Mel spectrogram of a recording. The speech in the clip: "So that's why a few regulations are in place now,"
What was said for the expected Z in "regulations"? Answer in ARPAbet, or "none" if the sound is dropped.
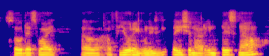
none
